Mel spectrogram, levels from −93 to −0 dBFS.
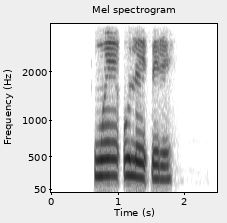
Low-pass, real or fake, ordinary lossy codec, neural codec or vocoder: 3.6 kHz; real; Opus, 32 kbps; none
